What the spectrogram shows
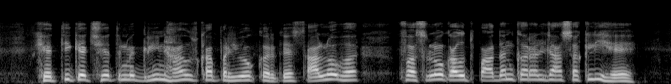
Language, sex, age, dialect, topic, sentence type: Magahi, male, 18-24, Central/Standard, agriculture, statement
